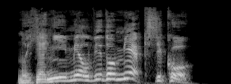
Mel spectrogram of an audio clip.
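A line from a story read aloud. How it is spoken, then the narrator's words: Nearly shouting. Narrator (Russian): Паунс уже почти кричал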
